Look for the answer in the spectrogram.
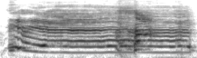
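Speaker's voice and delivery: high, drawn-out sassy cry; playful loud squeal. Pretend. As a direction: belt it out high and long.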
